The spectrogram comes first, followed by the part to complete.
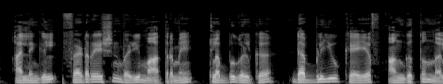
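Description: Speech runs throughout with plainly audible MP3 compression damage, likely from an encoding whose sound fits a low bitrate of around 48 kbps. The treble stops dead at 11.3 kHz, which on a spectrogram appears as a flat ceiling with empty space above. Below it, weak frequency lines drop in and out between frames, leaving scattered holes and blotches. The result is a watery, swirly texture, with sibilants turning metallic and consonant onsets smeared.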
